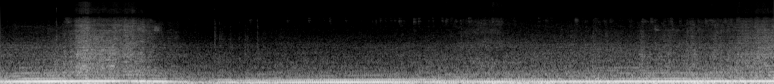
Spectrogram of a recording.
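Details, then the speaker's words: VW Scirocco 16V at operating temperature; deep engine note with loose buzzing rattle and chirp as revs rise, worst at 4000-5000 rpm and when warm, from the heat shield between fuel tank and rear exhaust, held by an unhooked clip. "you can see the heat shield sandwiched between the gas tank and exhaust pipe. Car is now up to operating temp. This is the main issue you're hearing."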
